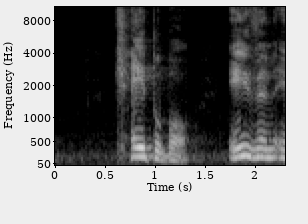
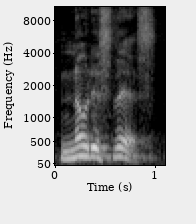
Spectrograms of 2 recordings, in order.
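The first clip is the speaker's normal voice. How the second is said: ordinary delivery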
